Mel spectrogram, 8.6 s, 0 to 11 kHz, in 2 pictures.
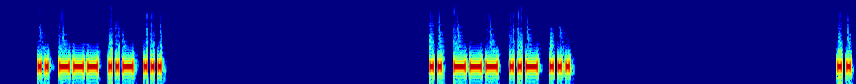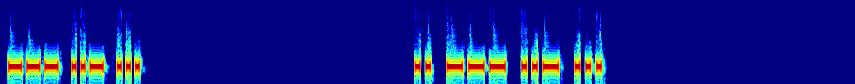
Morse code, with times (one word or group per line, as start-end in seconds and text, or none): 0.2-0.8 IOUS
2.1-2.8 IOUS
4.2-5.0 IOUS
6.4-7.3 IOUS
